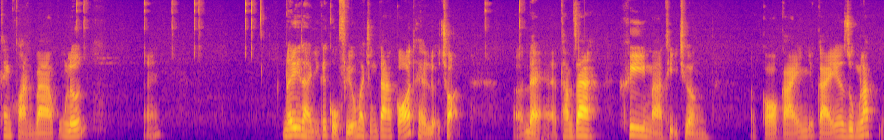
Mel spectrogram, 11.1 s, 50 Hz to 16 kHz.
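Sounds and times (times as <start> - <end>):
computer mouse clicks: 1.0 - 1.2, 1.8 - 3.4.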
